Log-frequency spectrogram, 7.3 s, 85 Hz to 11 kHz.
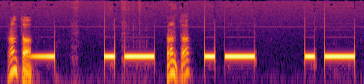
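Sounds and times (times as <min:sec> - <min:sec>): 
speech: 0:00.2 - 0:00.8, 0:03.4 - 0:03.9
telephone line busy tone: 0:00.6 - 0:01.1, 0:02.1 - 0:03.1, 0:04.1 - 0:05.1, 0:06.1 - 0:07.1.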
